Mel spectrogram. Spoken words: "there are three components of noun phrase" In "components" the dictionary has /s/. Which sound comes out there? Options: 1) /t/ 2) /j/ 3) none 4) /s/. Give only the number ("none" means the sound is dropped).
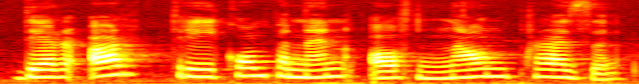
3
